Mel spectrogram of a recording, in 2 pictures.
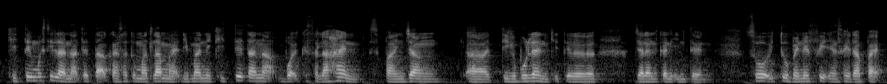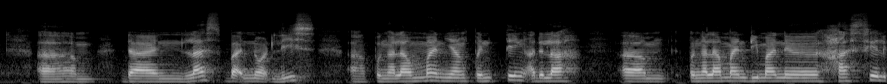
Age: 20-39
